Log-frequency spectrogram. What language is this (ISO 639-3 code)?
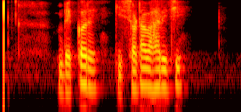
ori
